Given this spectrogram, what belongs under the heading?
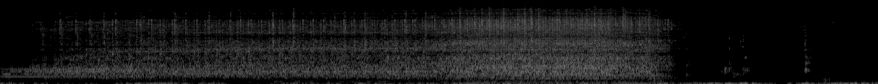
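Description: A sewing machine stitches the sides of a tote bag in one long continuous run, its rapid needle chatter loud and close for about seven seconds before stopping, followed by brief handling clicks.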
